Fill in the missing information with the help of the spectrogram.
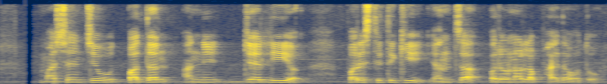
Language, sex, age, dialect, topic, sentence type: Marathi, male, 25-30, Standard Marathi, agriculture, statement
